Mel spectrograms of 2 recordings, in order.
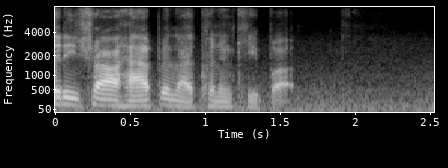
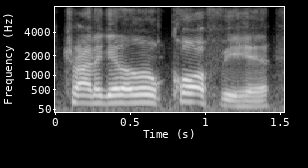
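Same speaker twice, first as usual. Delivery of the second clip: louder, higher mock Brooklyn Italian; Brooklyn Italian accent; 6 semitones higher, 5 dB louder than usual. Streamer mocks how he supposedly sounds, hammed-up Brooklyn Italian accent. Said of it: "a Brooklyn Italian".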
